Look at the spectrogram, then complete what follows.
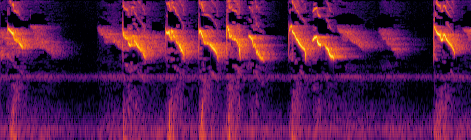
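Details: Oriental white-eye in challenging wild-style song meant to excite untrained birds: loud clusters of high, slurred downward chirps with short breaks, fairly clean background.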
